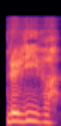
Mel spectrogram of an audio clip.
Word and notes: le livre: frances

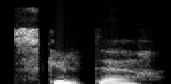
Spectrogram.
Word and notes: sculpteur: frances

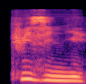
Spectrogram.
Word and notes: cuisinier: frances

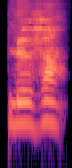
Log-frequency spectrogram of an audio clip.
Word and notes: le vin: frances

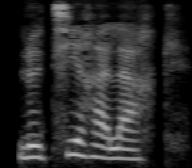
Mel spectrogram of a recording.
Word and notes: le tir a l'arc: frances

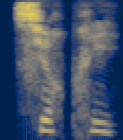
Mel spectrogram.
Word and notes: surpris: frances

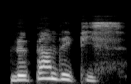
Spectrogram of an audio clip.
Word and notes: le pain depice: frances

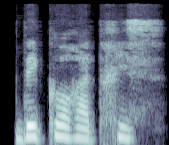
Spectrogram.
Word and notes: decoratrice: frances

